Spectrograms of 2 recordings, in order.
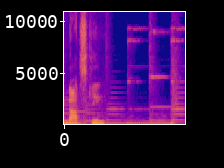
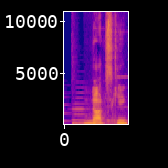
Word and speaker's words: Natsuki: pronunciation of natsuki is natski okay so the U was like a silent thing natski just like uh how you pronounce Tokyo is Tokyo natski Tokyo okay okay cool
